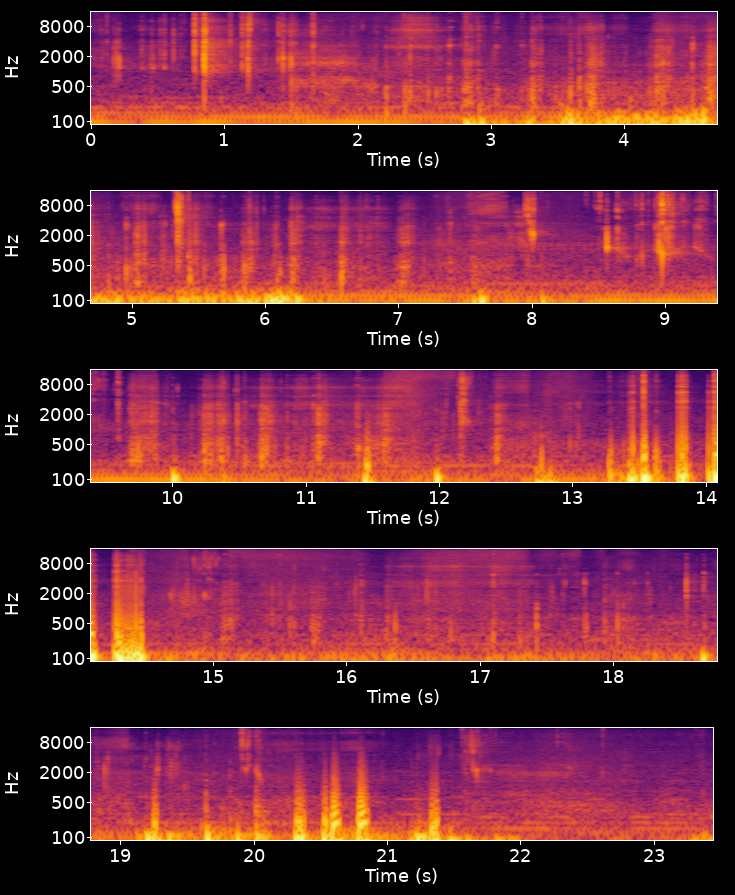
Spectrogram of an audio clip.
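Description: Crunching and chewing on a crisp chip close to the microphone, in three bouts of bites and chews with short pauses between.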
